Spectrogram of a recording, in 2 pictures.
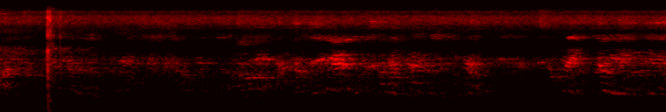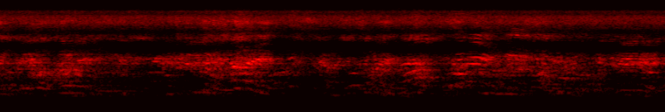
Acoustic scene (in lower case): restaurant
